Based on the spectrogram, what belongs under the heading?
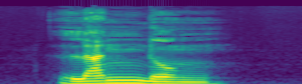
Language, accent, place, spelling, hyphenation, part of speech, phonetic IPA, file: German, Germany, Berlin, Landung, Lan‧dung, noun, [ˈlandʊŋ], De-Landung.ogg
- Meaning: landing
